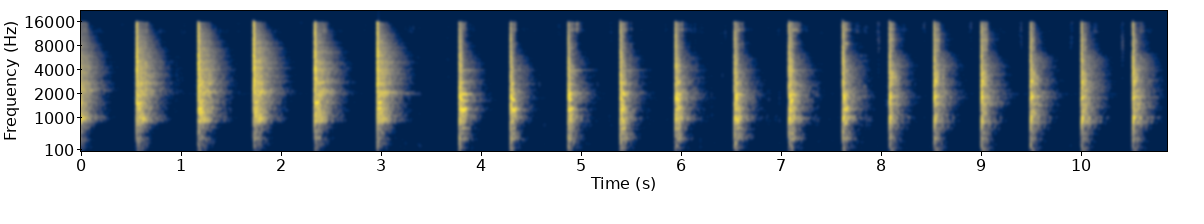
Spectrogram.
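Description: Mallet blows on a wooden block, driving a sheet-metal flange over in a bench vise. The blows are sharp and steady, about two a second, each with a short ring.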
